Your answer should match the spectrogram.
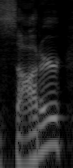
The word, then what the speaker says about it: solder: with soldering irons and solder for years my father-in-law is a master at it i've never even imagined that the l would be pronounced it just doesn't make any sense uh mike russell's from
